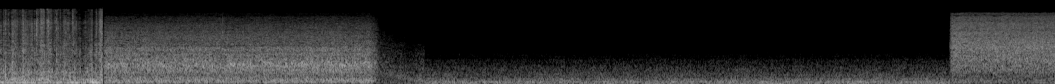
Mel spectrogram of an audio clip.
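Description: Muddy floodwater rushes and churns.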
